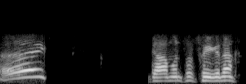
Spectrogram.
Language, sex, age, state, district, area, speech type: Bodo, male, 60+, Assam, Chirang, rural, conversation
